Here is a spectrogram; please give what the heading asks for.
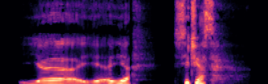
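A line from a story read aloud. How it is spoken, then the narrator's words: Overcoming a stutter. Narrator (Russian): Справившись с заиканием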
